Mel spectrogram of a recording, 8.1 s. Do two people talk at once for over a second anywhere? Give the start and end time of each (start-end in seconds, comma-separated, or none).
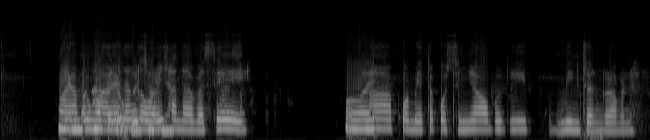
0.8-2.1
